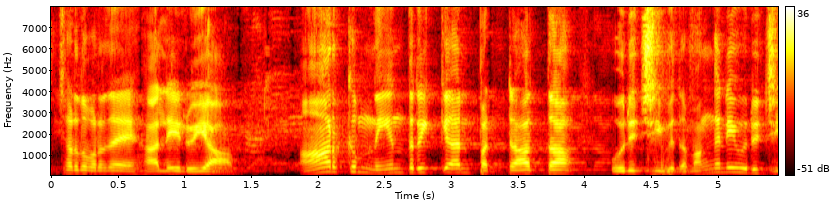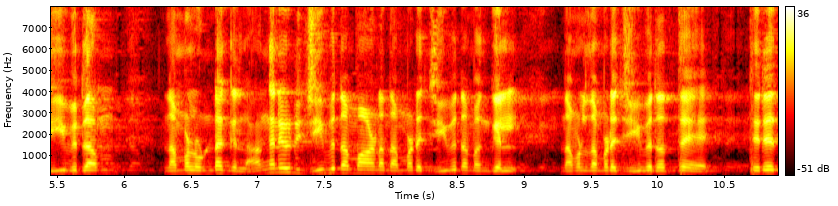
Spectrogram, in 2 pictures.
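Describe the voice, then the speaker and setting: Malayali priest giving a sermon, bright high-ish voice, keeps asking questions and getting the crowd to say hallelujah. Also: male voice. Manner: call-and-response preaching, asks the crowd to say hallelujah; rhetorical questions, repeats phrases.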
